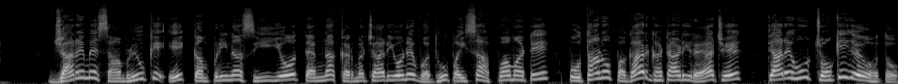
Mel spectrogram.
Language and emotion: Gujarati, surprised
